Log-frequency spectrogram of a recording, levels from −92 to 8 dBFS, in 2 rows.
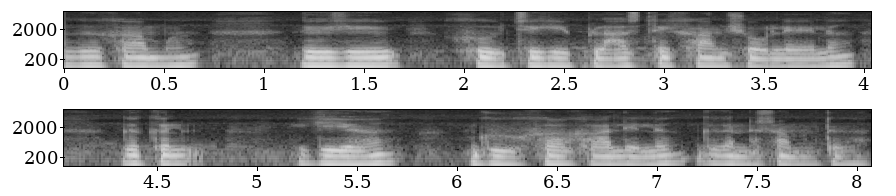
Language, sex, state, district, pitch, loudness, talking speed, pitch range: Wancho, male, Arunachal Pradesh, Longding, 120 Hz, -18 LUFS, 110 wpm, 115-125 Hz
